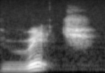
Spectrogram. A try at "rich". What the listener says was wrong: because it took one or two times for you to say rich for me to understand you were saying rich. I think just very slightly more emphasis on the I. So rich. It was just that one word I was maybe try and work on that.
